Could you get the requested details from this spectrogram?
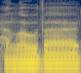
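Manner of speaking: silky, smooth late-night radio host voice. Retelling how the film's radio presenter starts off: imitating a smooth radio presenter. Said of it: "smooth on the radio".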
